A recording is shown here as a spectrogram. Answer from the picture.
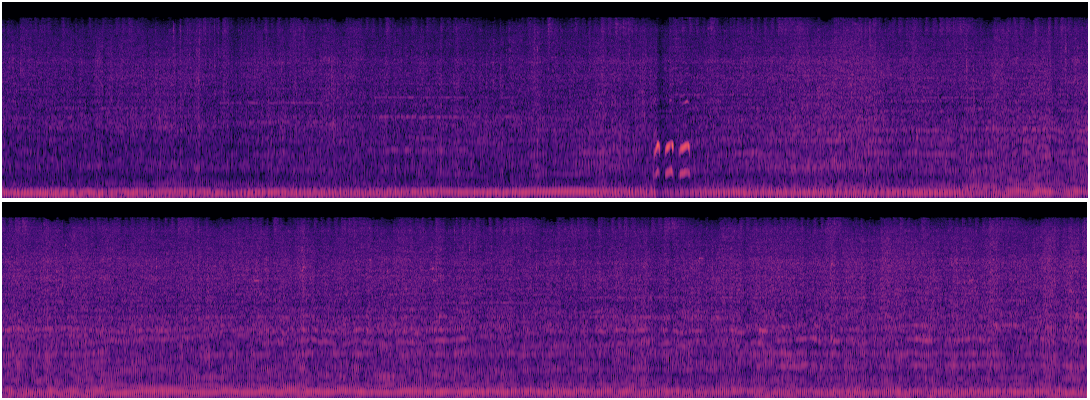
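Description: UTV engine running steadily under load as it climbs a steep slickrock hill, with a low drone throughout. About ten seconds in there is a brief dip and a short two-note pitched chirp.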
